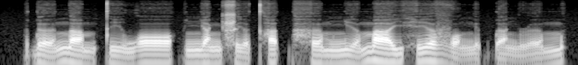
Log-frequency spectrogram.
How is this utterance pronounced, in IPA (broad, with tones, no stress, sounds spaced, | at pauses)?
ɗ əː˨˩˦ n a˨˩ m t̪ i˨˩ w ɔ˧ | ɲ a˧ ŋ ʂ i˨˩ ə̯ t̪ʰ a˦˥ t̚ h əː˧ m ɲ i˨˩˦ ə̯ m aː˧ j h i˧ ə̯ v ɔ˨˩˨ ŋ e˨˩ p̚ ɗ a˨˩ ŋ ɹ ə˧˥ m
